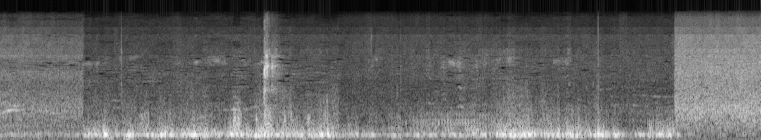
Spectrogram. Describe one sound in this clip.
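Water splashes as a man wades through a flood.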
